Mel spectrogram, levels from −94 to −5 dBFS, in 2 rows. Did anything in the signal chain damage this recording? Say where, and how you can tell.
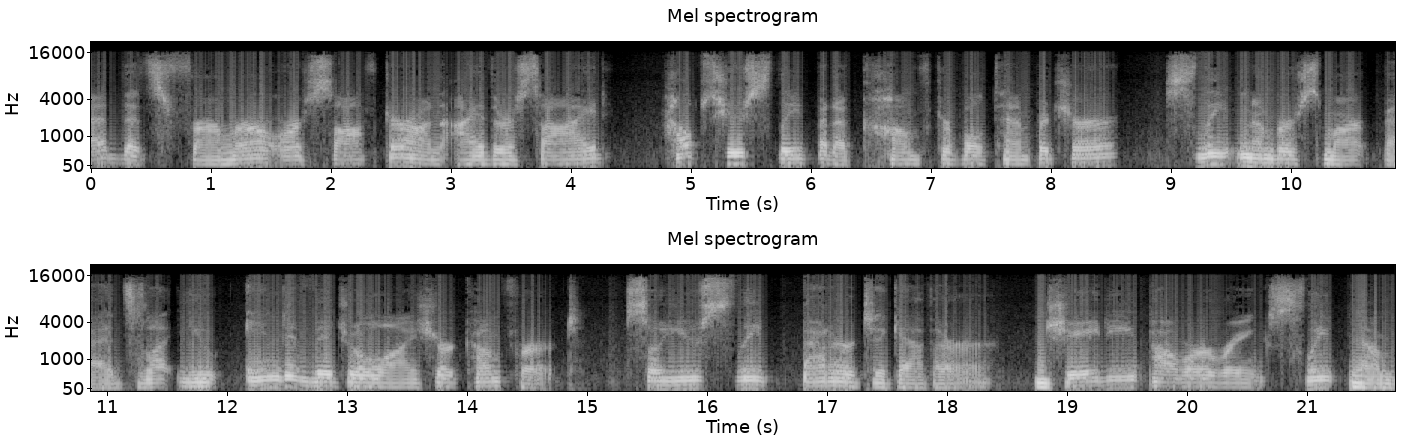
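Yes. Gain pumping runs through the whole clip: the room background swells between phrases and drops by around 15 dB under each loud syllable. A waveform shows a flattened envelope with a rising noise floor in pauses. The likely cause is input gain set far too high into a fast limiter.

Block size mismatch (padded) at the driver or buffer stage affects the entire clip. A steady 91.9 Hz buzz sits under the speech, which plays at 0.533 times normal speed. This fits 256-sample blocks zero-padded to roughly 480. A spectrogram shows wide vertical silent gaps at regular intervals, nearly half of each block, and a harmonic comb spaced at 91.9 Hz. The room noise, about 41 dB below the speech, is part of the recording.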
